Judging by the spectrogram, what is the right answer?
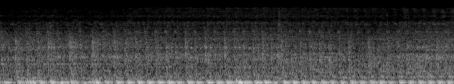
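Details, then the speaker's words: Honda Dream Yuga single-cylinder motorcycle after full engine rebuild and cleaned silencer, just started: even steady idle thump, about three beats a second, light timing sound, no knocks, no smoke; healthy. "ఇప్పుడే బండి start అయింది కాబట్టి కొంచెం light గా timing scene sound లాగా వస్తది అన్నమాట"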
